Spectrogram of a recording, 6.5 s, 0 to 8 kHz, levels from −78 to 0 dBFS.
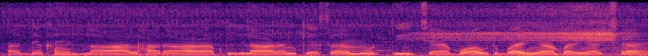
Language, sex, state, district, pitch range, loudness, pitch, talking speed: Hindi, male, Bihar, Begusarai, 165-195 Hz, -15 LUFS, 180 Hz, 120 wpm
